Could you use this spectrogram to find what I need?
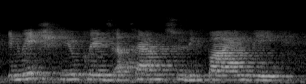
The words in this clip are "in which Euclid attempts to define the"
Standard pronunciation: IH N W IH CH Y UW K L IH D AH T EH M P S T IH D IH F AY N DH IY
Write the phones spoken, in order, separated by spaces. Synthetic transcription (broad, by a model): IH N W IH CH Y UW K L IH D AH T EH M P T IH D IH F AY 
